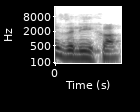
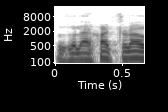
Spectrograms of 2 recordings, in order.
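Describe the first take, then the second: First: زلیخا said "zaleekha", long ee; زلیخا with a first, then long ee; original pronunciation. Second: زلیخا said "zulaikha", u then ai; زلیخا with u first and an ai glide; popular pronunciation. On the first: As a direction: say زلیخا as "za-lee-kha". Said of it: "اصل تلفظ کیا ہے". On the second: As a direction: say زلیخا as "zu-lai-kha". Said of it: "لوگوں کی زبانوں پر زلیخا چڑھا ہوا ہے". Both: Shown as a demonstration.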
